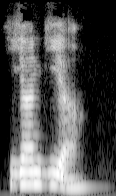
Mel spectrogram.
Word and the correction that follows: Januvia: Mit U. – Okay. Also können Sie noch mal aussprechen? – Okay, Januvia. Ja. – Januvia. – Ja, länger.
